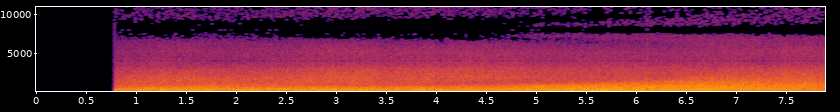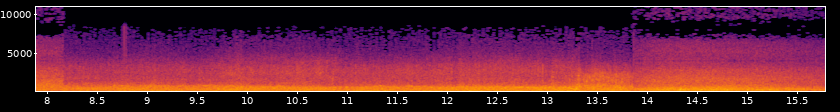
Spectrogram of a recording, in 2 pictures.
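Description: Storm-at-sea sound effect: a steady rush of wind and crashing waves that cuts in abruptly about a second in and shifts slightly around the middle.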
